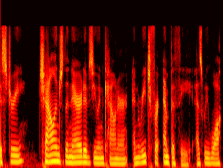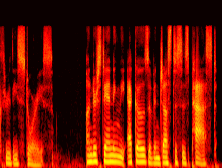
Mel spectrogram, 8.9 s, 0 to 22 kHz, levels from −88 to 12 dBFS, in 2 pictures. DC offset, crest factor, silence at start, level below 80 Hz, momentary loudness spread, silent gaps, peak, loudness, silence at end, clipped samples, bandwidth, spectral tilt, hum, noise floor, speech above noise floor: under 0.1%; 18 dB; 0 s; -44 dBFS; 10 LU; none; -2 dBFS; -20 LUFS; 0.1 s; under 0.1%; 12 kHz; -4.5 dB/octave; none; -57 dBFS; 37 dB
